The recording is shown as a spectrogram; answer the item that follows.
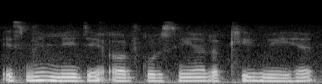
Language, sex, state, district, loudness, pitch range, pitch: Hindi, female, Jharkhand, Ranchi, -14 LUFS, 160-170 Hz, 165 Hz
